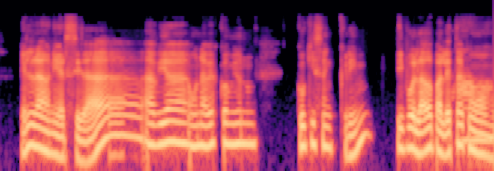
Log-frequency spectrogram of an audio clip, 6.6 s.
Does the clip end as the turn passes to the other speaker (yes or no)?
no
